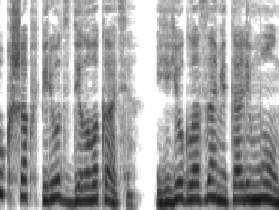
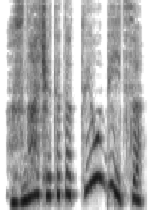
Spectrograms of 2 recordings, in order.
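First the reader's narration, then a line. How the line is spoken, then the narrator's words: Exclaimed. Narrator (Russian): воскликнула она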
